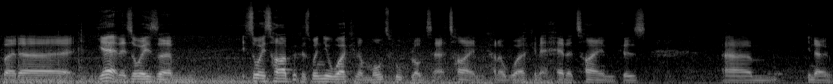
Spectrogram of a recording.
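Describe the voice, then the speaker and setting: Chatty lower-voiced male stream host. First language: native English speaker. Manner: chatty, lots of fillers, upbeat questions. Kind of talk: casual streamed chat. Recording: steady background noise.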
